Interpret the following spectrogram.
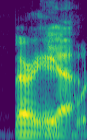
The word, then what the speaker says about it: Mariupol: Mariupol, that's the pronunciation.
